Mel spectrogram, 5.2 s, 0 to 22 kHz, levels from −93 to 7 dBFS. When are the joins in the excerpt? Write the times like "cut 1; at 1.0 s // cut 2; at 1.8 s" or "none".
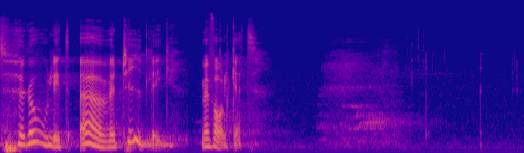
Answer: cut 1; at 1.9 s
